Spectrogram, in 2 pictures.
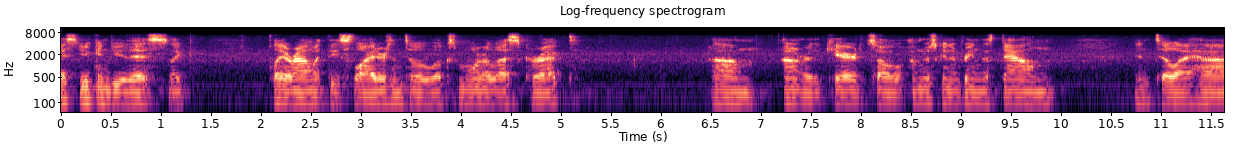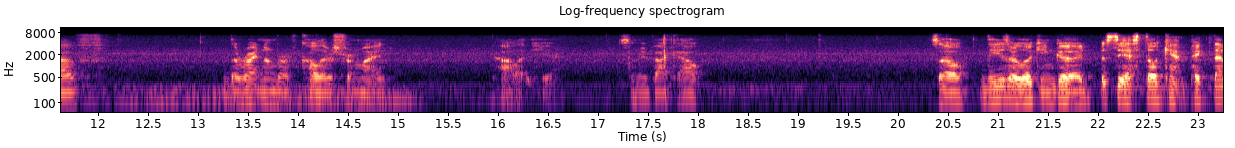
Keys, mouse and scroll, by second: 17.5 ctrl+0, 19.2-19.9 alt+scroll up 2, 20.3 click, 22.3 click, 22.9 click.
